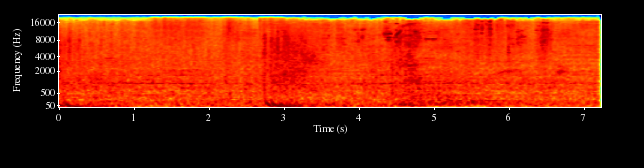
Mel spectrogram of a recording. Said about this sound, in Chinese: 哇，有雷劈嘅，仲要屌！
